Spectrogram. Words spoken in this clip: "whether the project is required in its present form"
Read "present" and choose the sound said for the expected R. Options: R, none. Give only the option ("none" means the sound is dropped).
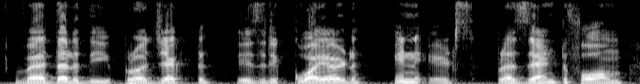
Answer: R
